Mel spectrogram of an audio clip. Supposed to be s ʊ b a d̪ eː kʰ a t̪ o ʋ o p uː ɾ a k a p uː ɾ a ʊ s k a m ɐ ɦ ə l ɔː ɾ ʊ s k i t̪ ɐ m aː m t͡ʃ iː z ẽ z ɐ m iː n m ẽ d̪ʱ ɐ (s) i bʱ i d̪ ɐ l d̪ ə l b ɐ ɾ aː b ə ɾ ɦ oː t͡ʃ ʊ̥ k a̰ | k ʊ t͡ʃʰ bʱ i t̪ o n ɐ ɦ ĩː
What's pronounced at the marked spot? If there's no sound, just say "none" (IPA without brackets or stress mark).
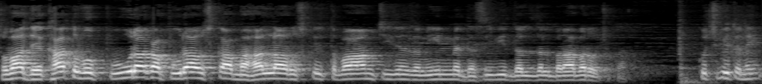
s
